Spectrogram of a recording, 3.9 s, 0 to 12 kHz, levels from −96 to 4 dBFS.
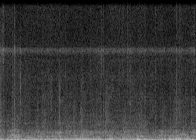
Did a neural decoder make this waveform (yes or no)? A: yes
